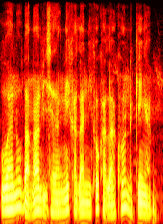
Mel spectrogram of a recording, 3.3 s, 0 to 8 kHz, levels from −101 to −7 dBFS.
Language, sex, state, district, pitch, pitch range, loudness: Garo, male, Meghalaya, South Garo Hills, 105 Hz, 95-120 Hz, -20 LUFS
